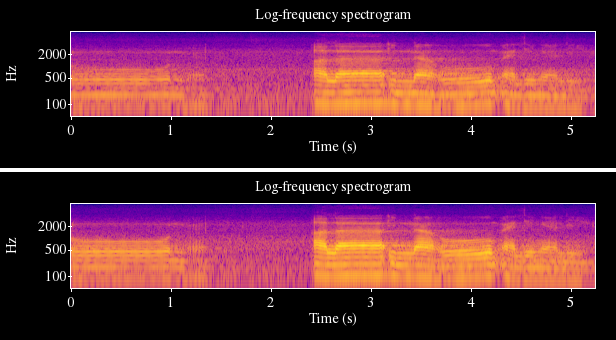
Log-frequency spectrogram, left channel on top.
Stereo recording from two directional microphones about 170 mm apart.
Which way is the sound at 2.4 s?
30° right (ahead or behind).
